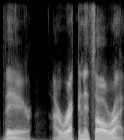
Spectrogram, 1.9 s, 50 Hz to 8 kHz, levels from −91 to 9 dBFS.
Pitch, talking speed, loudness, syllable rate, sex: 110 Hz, 195 wpm, -17 LUFS, 5.1 syllables/s, male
